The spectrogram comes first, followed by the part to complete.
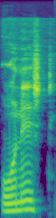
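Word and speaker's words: honest: यानी इसी प्रकार से ऑनेस्ट यानी ईमानदार, ऑनेस्ट में आपका ओ का साउंड आ रहा है, एच इसमें आपका साइलेंट है, ओ का आपका साउंड आ रहा है, इसलिए आपका एन आर्टिकल आपका आया।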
